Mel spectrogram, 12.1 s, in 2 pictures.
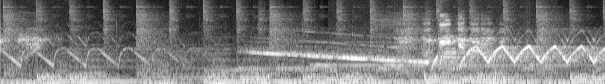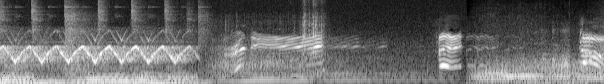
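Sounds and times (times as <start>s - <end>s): background music with steady beat: 0.0s - 8.2s
emergency siren wailing: 0.0s - 10.1s.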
